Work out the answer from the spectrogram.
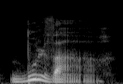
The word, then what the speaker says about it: boulevard: Final D not pronounced. Un boulevard.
